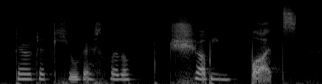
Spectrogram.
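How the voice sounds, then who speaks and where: A woman with an ordinary speaking voice talks at a moderate pace and a fairly high pitch, in a very clean recording with a silent background. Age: 30s. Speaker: creative director and podcast co-host. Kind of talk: casual chat.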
